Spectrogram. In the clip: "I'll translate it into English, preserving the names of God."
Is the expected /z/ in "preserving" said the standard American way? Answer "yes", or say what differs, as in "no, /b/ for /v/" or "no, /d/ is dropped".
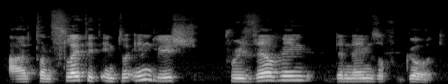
yes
